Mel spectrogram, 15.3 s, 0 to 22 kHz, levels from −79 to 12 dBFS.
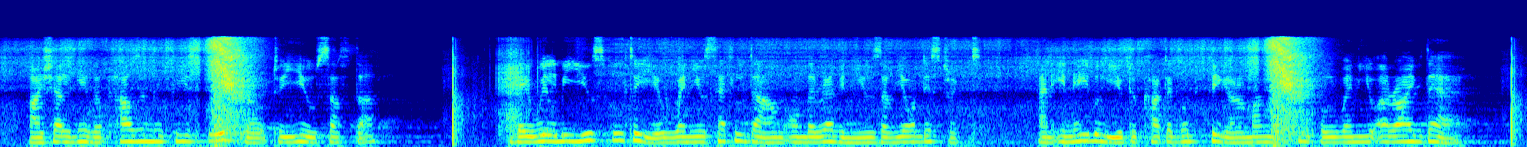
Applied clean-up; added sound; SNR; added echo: none; Fireworks; 1 dB; reverberation time 2.7 s.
